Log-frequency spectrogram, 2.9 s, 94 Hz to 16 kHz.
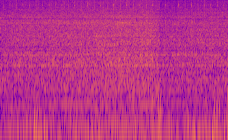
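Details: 1994 Ford F-150, 265K-mile motor, idling with canister vacuum line pulled and capped; uneven loping idle with stumbles under steady hiss, leak still present, may need tightening or new gasket.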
